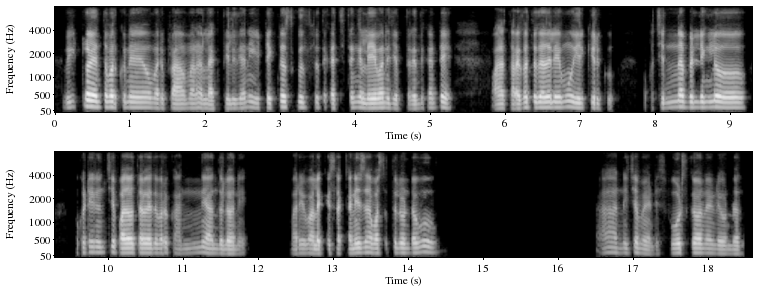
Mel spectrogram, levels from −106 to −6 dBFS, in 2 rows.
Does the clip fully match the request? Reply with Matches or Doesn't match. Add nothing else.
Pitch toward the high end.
Doesn't match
